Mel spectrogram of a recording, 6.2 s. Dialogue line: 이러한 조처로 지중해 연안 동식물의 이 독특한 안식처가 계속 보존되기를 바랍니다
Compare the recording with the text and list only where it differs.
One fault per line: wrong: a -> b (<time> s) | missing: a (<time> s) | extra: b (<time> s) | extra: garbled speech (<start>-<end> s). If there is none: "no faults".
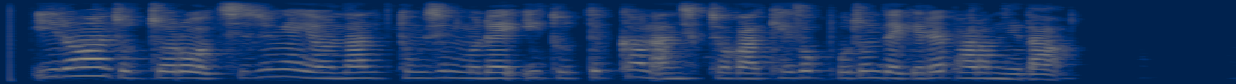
no faults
